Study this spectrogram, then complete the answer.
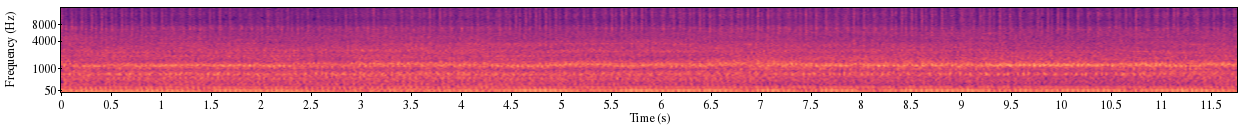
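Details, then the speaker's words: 2013 Triumph Tiger Explorer at 34,000 km, idling after replacing the cam chain, hydraulic tensioner and exhaust header gaskets: light, fast, regular tick with nothing excessive. The engine is much quieter, with normal valvetrain noise. "so right now the engine is very less noisy and it doesn't make any like excessive ticking noise after this this replacement"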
